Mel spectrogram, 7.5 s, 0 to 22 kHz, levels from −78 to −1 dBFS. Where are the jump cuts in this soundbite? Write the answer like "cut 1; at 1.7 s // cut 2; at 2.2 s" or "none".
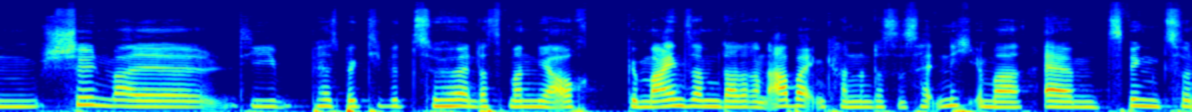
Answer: cut 1; at 6.5 s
